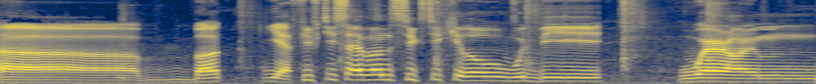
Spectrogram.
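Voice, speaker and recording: A man with a French accent, very wide pitch swings and long, frequent pauses. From France. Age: 20s. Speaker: calisthenics athlete and vlogger. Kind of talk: casual Q&A talk to camera.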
